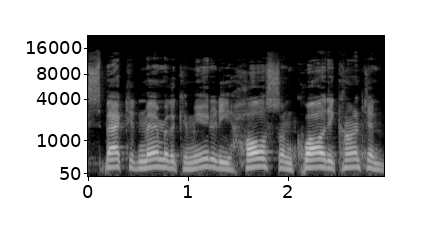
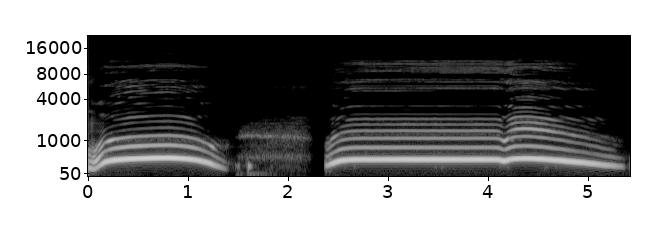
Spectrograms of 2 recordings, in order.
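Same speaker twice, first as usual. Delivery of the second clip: excited cheering; 12 semitones higher, 5 dB louder, much slower than usual. Acted. Repeated hype cheers.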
